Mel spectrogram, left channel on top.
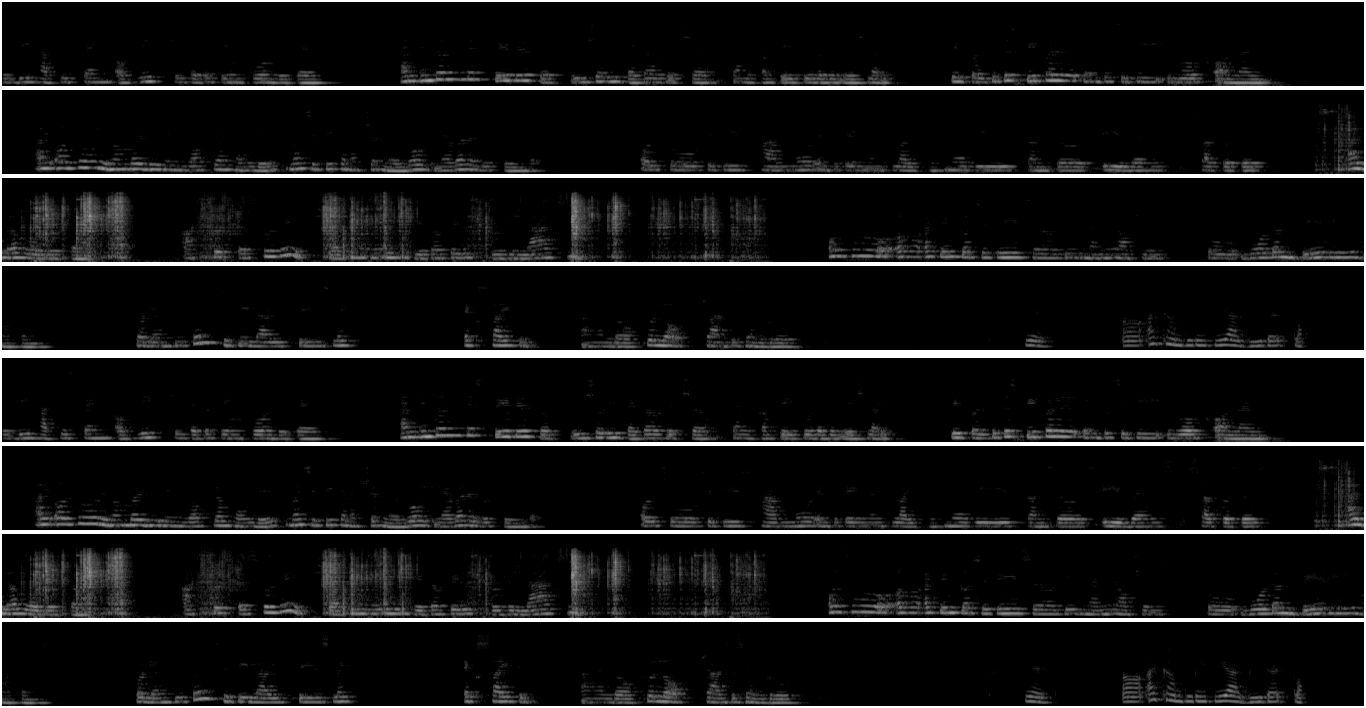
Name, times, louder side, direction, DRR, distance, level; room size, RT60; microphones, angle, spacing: voice 1, 0.0-3.3 4.0-8.9 9.5-12.7 13.9-19.0 20.0-25.2 25.6-26.2 27.1-28.2 29.0-33.1 35.5-38.9 39.3-41.4 42.2-44.4 45.5-46.2 46.6-48.9, right 1 dB, 60° right, 1.7 m, -43 dB
sound 1, 26.7-28.5 29.1-29.7 30.4-31.4 31.7-32.1 32.4-32.5 32.7-34.9, right 1 dB, 10° right, 0.9 m, -36 dB
voice 2, 50.7-51.4 52.1-53.9, right 2 dB, 45° right, 0.6 m, -46 dB
8.6 x 4.7 x 3.7 m
head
